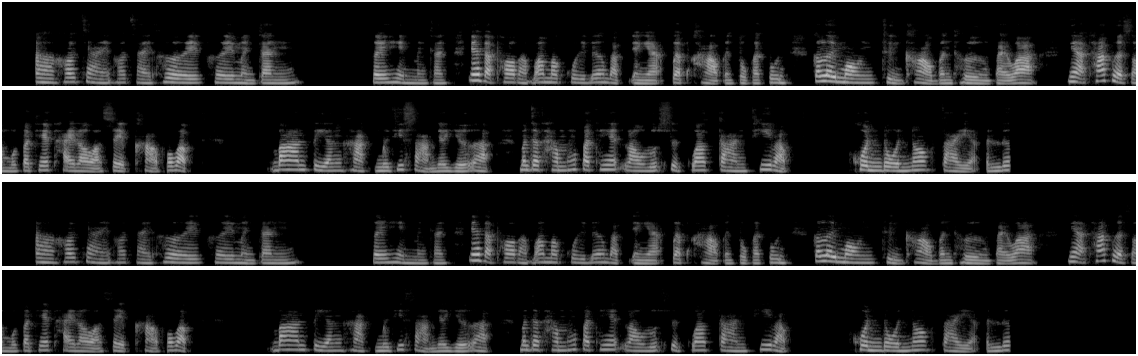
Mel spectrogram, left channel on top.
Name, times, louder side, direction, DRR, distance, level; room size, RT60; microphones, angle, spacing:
voice 1, 0.3-3.0 3.7-10.4 10.7-13.2 14.0-16.2 16.5-19.2 19.8-21.4, left 4 dB, 65° left, 0.8 m, -29 dB
open air
head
